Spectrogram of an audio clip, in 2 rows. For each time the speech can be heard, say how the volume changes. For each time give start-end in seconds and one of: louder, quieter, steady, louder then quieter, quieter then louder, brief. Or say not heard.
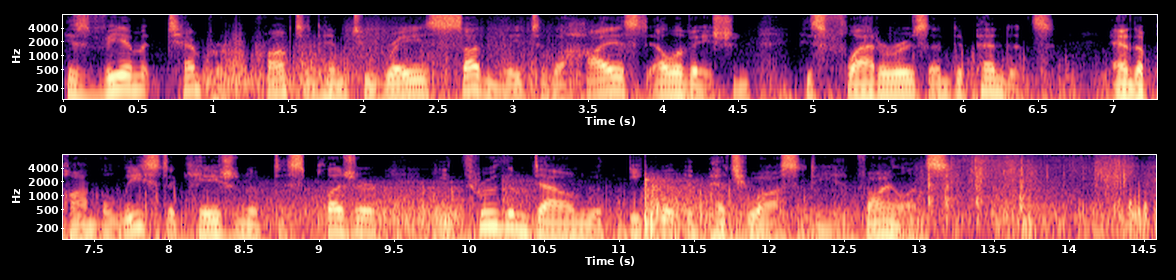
0.0-13.2 steady.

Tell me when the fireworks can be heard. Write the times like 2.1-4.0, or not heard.
8.2-14.2.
